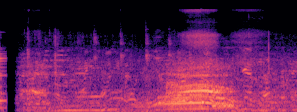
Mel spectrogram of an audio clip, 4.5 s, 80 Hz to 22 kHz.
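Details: Cows at the Alephata cattle market on 21 March 2024, where about two hundred cows are shown for sale; one steady drawn-out moo rises over the busy market murmur in the middle of the clip.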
